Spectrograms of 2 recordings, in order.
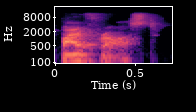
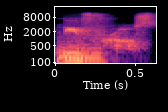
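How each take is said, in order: First: It is said in a plain English accent. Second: It is said in an exaggerated Nordic accent. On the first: "we'd be calling it Bifrost" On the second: "in this, you know, um, exaggerated Nordic accent"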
